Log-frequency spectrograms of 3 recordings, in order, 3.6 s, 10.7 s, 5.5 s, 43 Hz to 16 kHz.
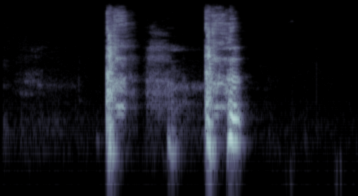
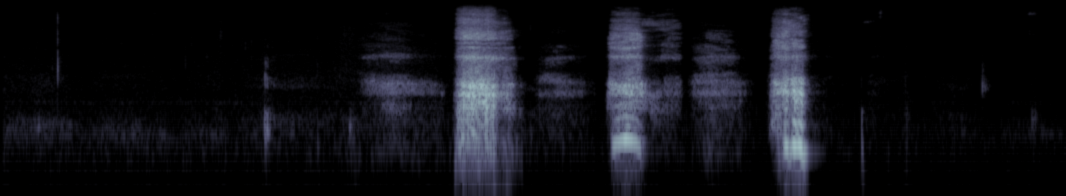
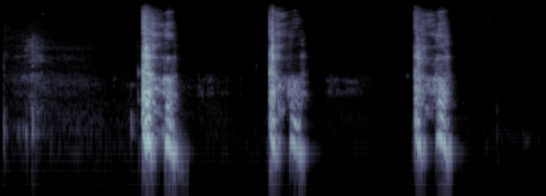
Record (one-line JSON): {"cough_length": "3.6 s", "cough_amplitude": 22241, "cough_signal_mean_std_ratio": 0.3, "exhalation_length": "10.7 s", "exhalation_amplitude": 16623, "exhalation_signal_mean_std_ratio": 0.26, "three_cough_length": "5.5 s", "three_cough_amplitude": 25234, "three_cough_signal_mean_std_ratio": 0.26, "survey_phase": "beta (2021-08-13 to 2022-03-07)", "age": "65+", "gender": "Female", "wearing_mask": "No", "symptom_none": true, "smoker_status": "Ex-smoker", "respiratory_condition_asthma": false, "respiratory_condition_other": false, "recruitment_source": "REACT", "submission_delay": "1 day", "covid_test_result": "Negative", "covid_test_method": "RT-qPCR"}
